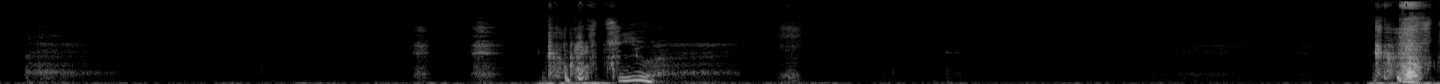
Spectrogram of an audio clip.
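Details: Male, stifled sneezes: several muffled, held-back sneezes with catching breaths between, then a stronger stifled sneeze at the end; he tried to stifle them but they were too strong.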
